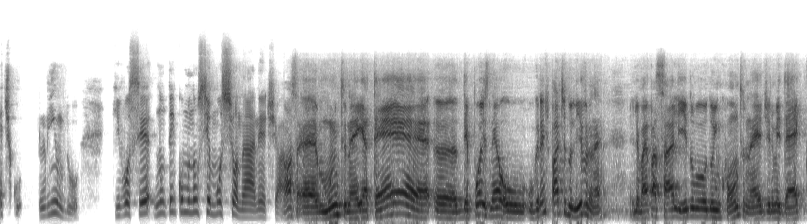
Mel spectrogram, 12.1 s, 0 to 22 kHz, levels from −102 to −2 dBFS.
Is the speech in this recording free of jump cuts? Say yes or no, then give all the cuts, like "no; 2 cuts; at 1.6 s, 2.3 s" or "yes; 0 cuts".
yes; 0 cuts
